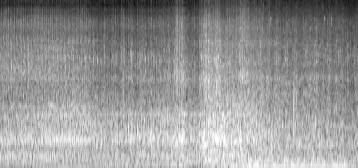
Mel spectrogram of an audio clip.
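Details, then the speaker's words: Truck idling after the squealing serpentine belt was tightened: even low rumble, no squeal or chirp; belt quiet, though may not last as tensioning room is nearly used up and a shorter belt is the real fix. "and he fired it up, and it was quiet as it could be."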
